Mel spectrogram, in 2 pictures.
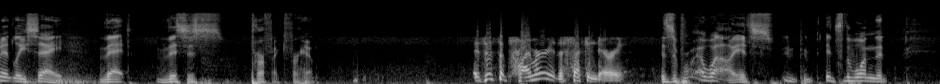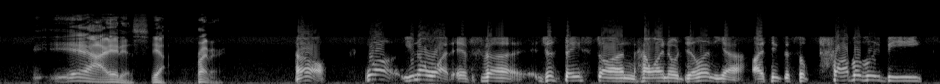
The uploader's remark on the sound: Outside Show Day!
